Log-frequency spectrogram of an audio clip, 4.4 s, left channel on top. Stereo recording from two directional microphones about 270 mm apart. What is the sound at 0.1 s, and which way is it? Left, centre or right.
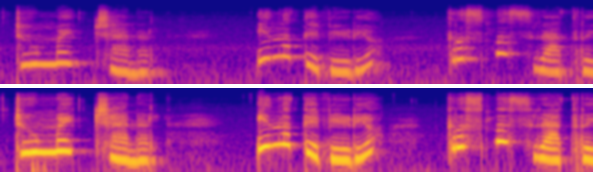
Speech, right.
